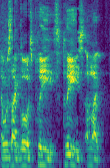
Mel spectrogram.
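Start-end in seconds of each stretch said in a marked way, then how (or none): 0.4-1.7 frantic, distressed, grief-stricken pleading. Retelling how their mom begged on the phone, imitating mom's distressed pleading. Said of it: "my mom called me like somebody just died".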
